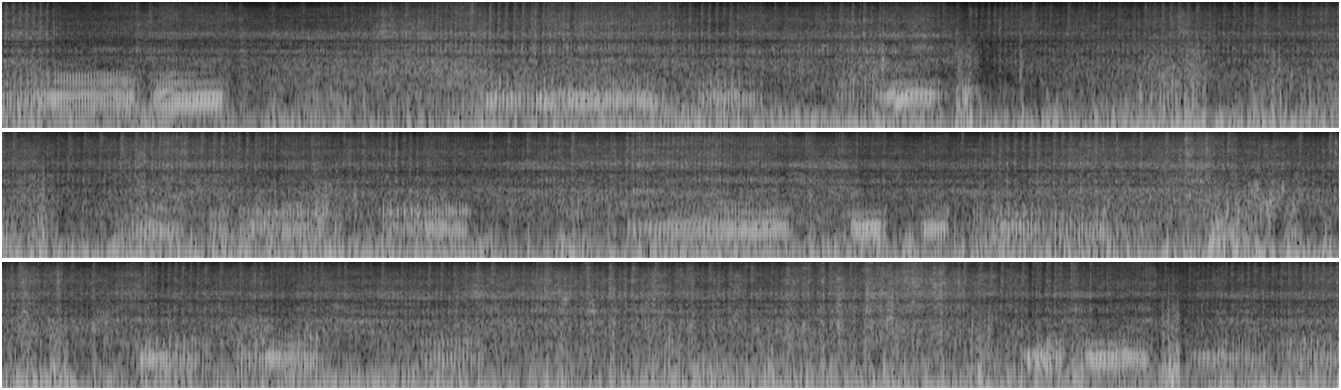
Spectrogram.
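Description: Wind buffets loudly against the rider.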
